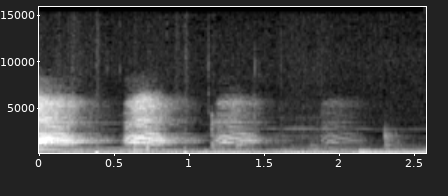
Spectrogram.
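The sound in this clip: A flock of black crows caws in a series of about five harsh, rasping calls, quite faint and with no voices.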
